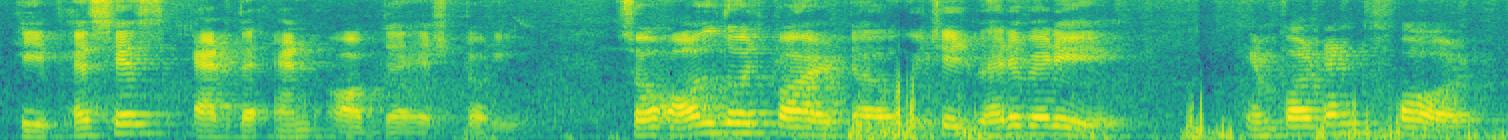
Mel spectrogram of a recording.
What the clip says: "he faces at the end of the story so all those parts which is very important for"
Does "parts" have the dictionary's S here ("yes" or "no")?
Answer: no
